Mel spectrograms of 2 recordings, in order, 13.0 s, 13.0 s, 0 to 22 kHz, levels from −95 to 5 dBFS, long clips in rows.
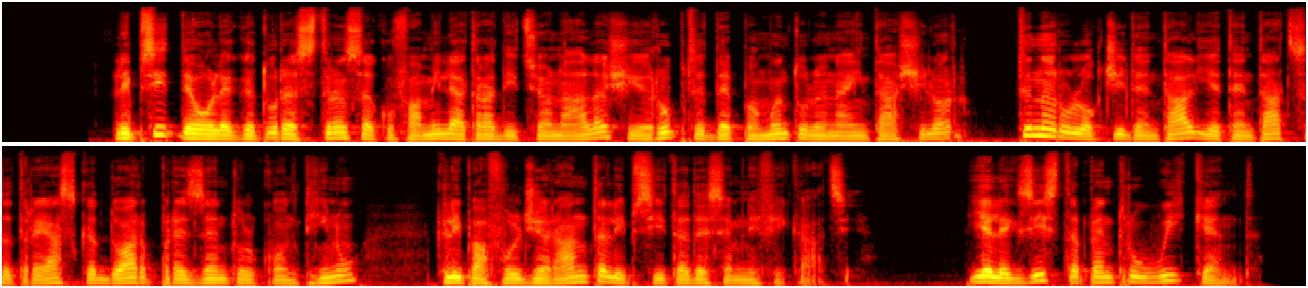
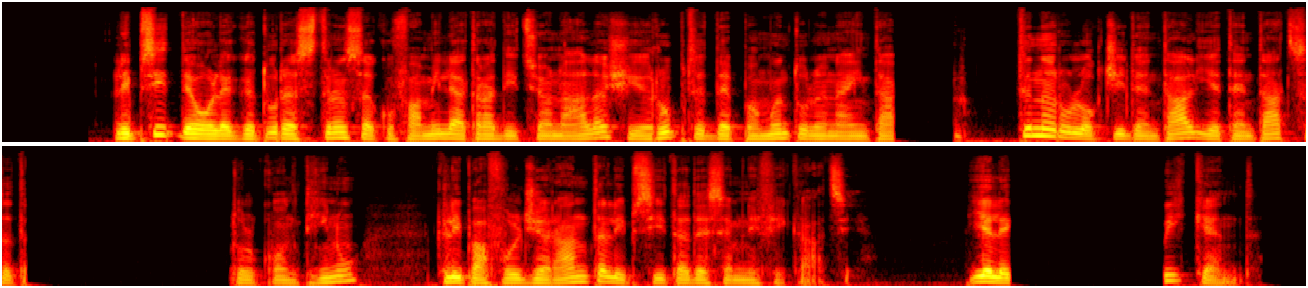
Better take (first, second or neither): first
